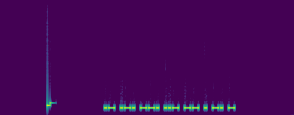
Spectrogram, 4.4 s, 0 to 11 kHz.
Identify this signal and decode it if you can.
Morse code, heard as a keyed tone, about 40 wpm, 700 Hz. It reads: ARGUMENT
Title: Sentences from Top 1400 Words - New Word Drill - 40wpm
